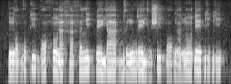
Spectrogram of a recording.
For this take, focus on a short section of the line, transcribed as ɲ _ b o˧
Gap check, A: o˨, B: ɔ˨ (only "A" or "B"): B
